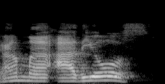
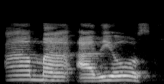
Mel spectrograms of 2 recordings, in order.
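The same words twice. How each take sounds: First: Slow plea. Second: Emphatic repeat. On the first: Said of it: "Con toda nuestra mente". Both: Shown as a demonstration.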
